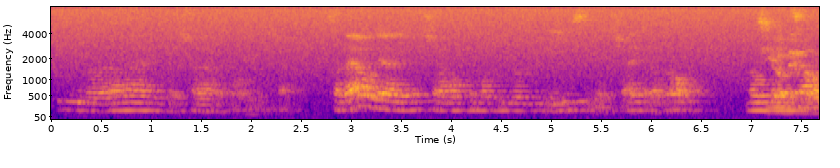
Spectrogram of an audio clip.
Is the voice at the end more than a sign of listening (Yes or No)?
Yes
